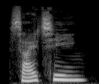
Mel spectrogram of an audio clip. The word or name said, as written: sightseeing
